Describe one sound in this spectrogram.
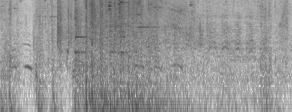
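A loud explosion booms nearby.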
